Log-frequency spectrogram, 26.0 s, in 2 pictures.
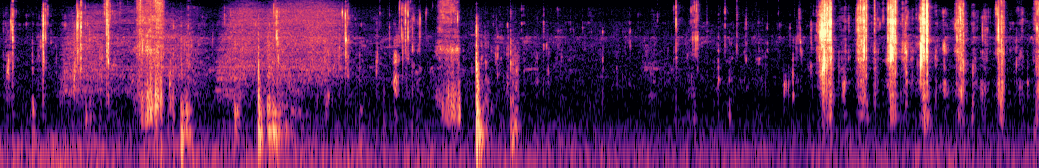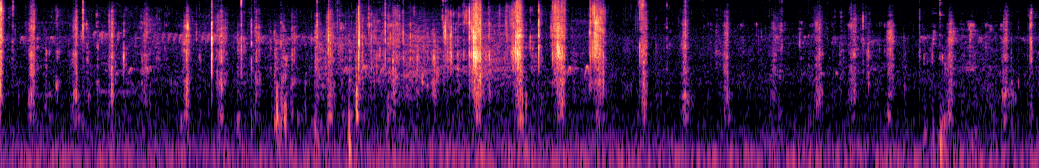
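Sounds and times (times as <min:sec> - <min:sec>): chewing with crisp crunches: 0:00.0 - 0:25.9.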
